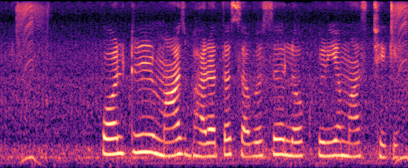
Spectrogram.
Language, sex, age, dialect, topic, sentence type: Magahi, female, 25-30, Northeastern/Surjapuri, agriculture, statement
